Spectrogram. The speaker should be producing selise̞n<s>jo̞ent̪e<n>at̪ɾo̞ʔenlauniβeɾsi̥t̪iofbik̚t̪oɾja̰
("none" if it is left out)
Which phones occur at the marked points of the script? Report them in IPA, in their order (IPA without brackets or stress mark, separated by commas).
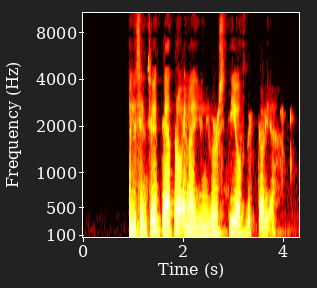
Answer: s, none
